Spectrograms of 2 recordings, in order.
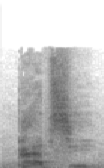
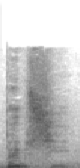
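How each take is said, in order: First: The word begins with a p sound. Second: The word begins with a b sound. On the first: The speaker calls it right. "بالبي بي" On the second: The speaker calls it wrong. "مو بالبي"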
